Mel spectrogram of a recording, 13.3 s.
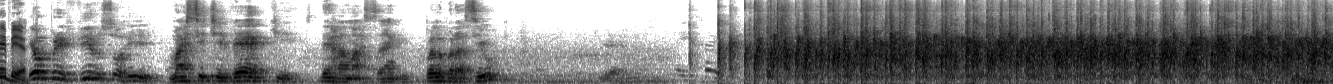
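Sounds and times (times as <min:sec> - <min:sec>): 
speech: 0:00.0 - 0:05.2
crowd applause at a political event: 0:07.7 - 0:13.3.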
